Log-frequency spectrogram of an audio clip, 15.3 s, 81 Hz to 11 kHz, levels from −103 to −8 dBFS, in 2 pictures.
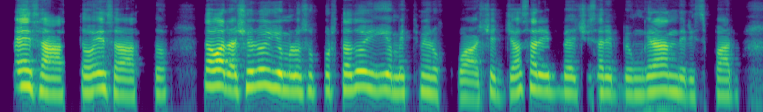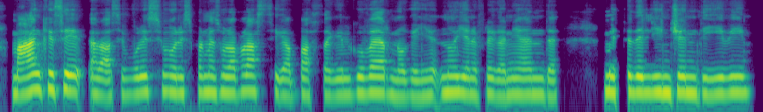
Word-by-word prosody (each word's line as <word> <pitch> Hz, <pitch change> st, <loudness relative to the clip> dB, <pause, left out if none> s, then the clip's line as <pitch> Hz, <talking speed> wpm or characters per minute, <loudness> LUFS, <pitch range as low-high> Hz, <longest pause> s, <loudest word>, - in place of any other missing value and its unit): Esatto, 195 Hz, -6 st, +4 dB
esatto. 180 Hz, -4 st, -1 dB, 0.3 s
"No, 255 Hz, -, +5 dB
guarda, 250 Hz, -5 st, +9 dB
ce 240 Hz, +4 st, +2 dB
l'ho 265 Hz, +1 st, +3 dB
io. 240 Hz, -4 st, +4 dB
Me 210 Hz, -, -1 dB
l'ho 200 Hz, 0 st, +2 dB
so' 205 Hz, +1 st, -7 dB
portato 210 Hz, +3 st, +1 dB
io. 215 Hz, -2 st, +1 dB
Mettimelo 190 Hz, -2 st, -4 dB
qua." 155 Hz, -2 st, -2 dB
Cioè 180 Hz, +3 st, -7 dB
già 185 Hz, +4 st, -2 dB
sarebbe 200 Hz, -4 st, -1 dB
ci 185 Hz, +1 st, -13 dB
sarebbe 185 Hz, -1 st, -5 dB
un 175 Hz, 0 st, -7 dB
grande 200 Hz, 0 st, +2 dB
risparm 170 Hz, 0 st, -7 dB, 0.4 s
ma 175 Hz, -1 st, +5 dB
anche 220 Hz, +1 st, +5 dB
se 215 Hz, -1 st, +1 dB
ala 175 Hz, -3 st, -2 dB
se 160 Hz, +2 st, -13 dB
volessimo 195 Hz, +3 st, -4 dB
un 195 Hz, -, 0 dB
risparmio 195 Hz, +1 st, -3 dB
sulla 190 Hz, 0 st, -1 dB
plastica, 200 Hz, -4 st, -3 dB
basta 175 Hz, +1 st, -6 dB
che 170 Hz, -, -7 dB
il 175 Hz, 0 st, -5 dB
governo, 185 Hz, -2 st, -1 dB
che 160 Hz, 0 st, -7 dB
glie 170 Hz, 0 st, -6 dB
non 195 Hz, +1 st, -1 dB
gliene 185 Hz, -2 st, -1 dB
frega 170 Hz, -1 st, -5 dB
niente, 175 Hz, -2 st, -5 dB, 0.4 s
mette 195 Hz, 0 st, 0 dB
degli 190 Hz, 0 st, +2 dB
incentivi. 190 Hz, 0 st, 0 dB
190 Hz, 175 wpm, -23 LUFS, 175-200 Hz, 0.4 s, guarda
